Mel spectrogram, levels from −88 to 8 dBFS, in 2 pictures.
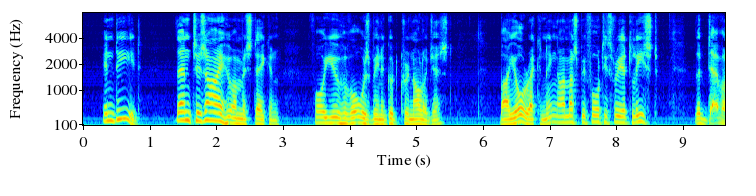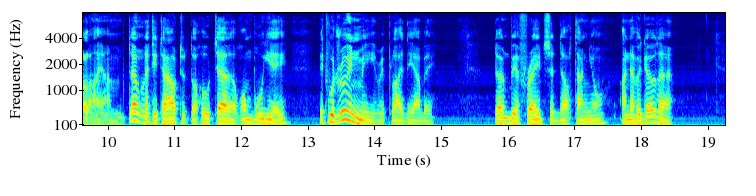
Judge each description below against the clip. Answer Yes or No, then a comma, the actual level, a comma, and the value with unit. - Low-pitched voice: Yes, low, 125 Hz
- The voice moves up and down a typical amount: Yes, average, 4.9 semitones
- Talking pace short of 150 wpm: No, average, 165 wpm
